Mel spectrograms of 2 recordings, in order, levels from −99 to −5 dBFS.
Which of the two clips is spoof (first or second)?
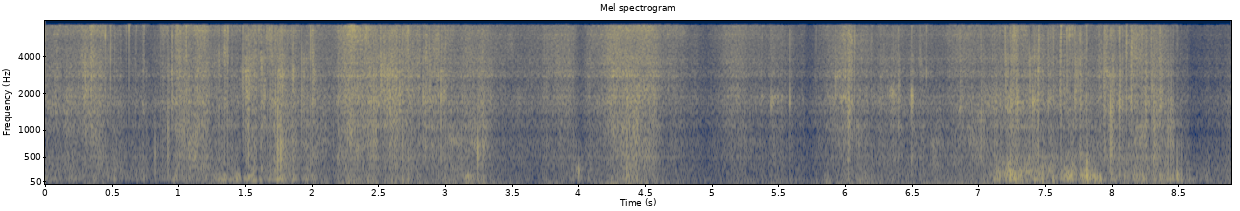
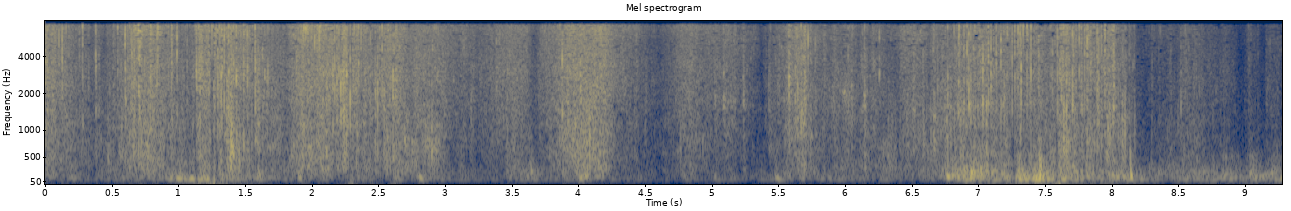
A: first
